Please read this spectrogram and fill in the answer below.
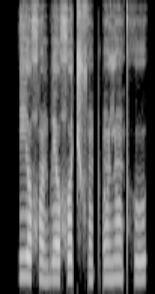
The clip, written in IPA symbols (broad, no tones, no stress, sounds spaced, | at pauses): i ʊ̯ χʷ ẽ b e ʊ̯ χʷ ɤ t͡ʃ sʷ ẽ pʼ ũ j ũ pʰ u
